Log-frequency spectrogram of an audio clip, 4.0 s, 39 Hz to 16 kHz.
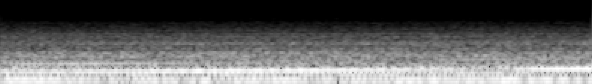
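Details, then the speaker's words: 2005 VW Jetta TDI diesel on a test drive: a steady low hum under the diesel clatter, suspected wheel bearing noise that would explain the ABS and traction control lights. It worsens when steering toward the driver's side and almost goes away toward the passenger side. "so it does sound like there is a wheel bearing noise which would explain the ABS light and the traction control"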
